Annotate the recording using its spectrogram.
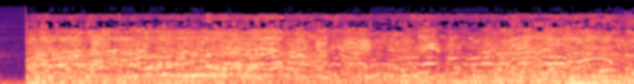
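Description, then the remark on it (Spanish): A loud, agitated crowd of people of all ages brawling outside the Telmex Auditorium box office in Jalisco over concert ticket sales, with many overlapping voices shouting and clamoring at once in a dense, continuous uproar that stays intense for the whole stretch. “Te lo juro que se armaron los trancazos afuera del auditorio Telmex en Jalisco.”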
